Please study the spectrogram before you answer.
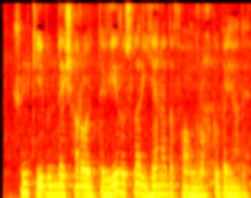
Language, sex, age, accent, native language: Uzbek, male, 25-34, Samarqand, Uzbek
